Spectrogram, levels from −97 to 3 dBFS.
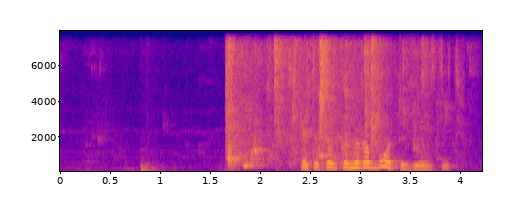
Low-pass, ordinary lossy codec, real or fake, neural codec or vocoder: none; none; real; none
